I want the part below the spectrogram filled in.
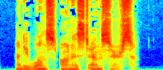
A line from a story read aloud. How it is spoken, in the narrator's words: Andral replied quietly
